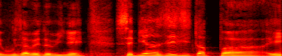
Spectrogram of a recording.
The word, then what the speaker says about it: ZZ Top: C'est bien ZZ Top, et il faut prononcer ZZ, attention.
